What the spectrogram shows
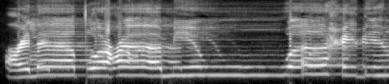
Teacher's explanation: تنوین کے بعد حروف یرملون میں سے واو ہے تو یہاں پر ادغام مع الغنہ کا قاعدہ ہوگا، یعنی تنوین میں ہم غنہ کر کے پڑھیں گے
